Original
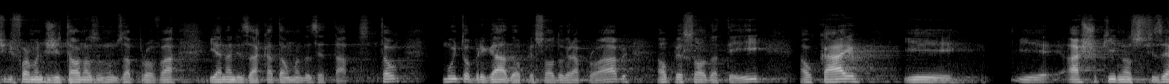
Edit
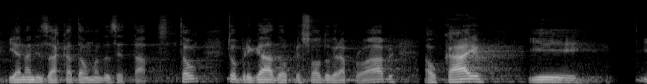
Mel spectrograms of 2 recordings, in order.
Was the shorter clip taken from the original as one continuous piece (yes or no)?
no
